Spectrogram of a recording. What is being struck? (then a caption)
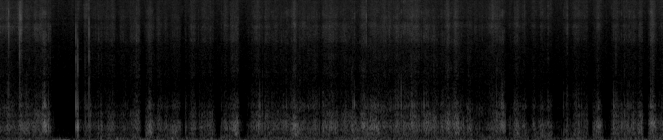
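Small plastic soap box. A small hollow blue plastic soap case is scratched along its sides with long nails. The result is a continuous, dense scratching and rasping with a low, muffled body around the midrange and almost no high content. Brief gaps break the sound up throughout.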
